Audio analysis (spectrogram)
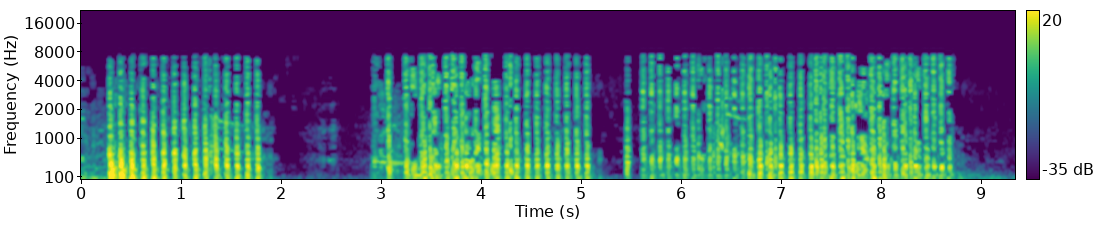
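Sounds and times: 
automatic gunfire as police and smugglers exchange fire: 0:00.3 - 0:01.9, 0:02.9 - 0:08.8.

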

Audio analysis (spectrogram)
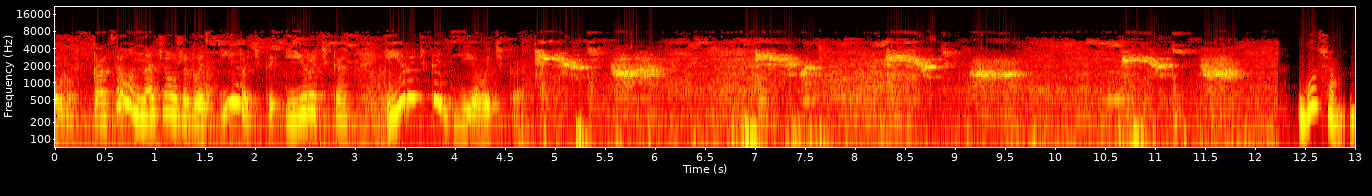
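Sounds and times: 
speech: 0:00.0 - 0:09.6, 0:12.4 - 0:13.0
parrot squawking: 0:04.8 - 0:12.2.

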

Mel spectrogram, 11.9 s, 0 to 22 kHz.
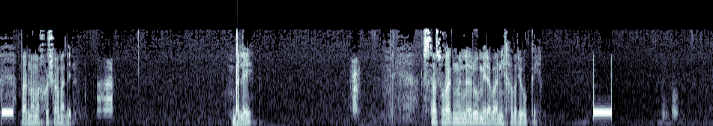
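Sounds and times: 
telephone busy tone from a failed call-in connection: 0:00.0 - 0:00.3, 0:09.9 - 0:10.2
speech: 0:00.4 - 0:01.6, 0:03.9 - 0:04.4, 0:07.1 - 0:09.1.

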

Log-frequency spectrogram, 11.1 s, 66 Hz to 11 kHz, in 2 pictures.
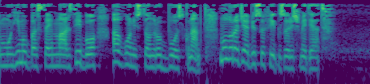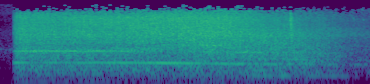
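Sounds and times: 
speech: 0:00.0 - 0:05.1
road noise: 0:05.2 - 0:11.0
heavy cargo truck engine droning: 0:05.4 - 0:11.0.

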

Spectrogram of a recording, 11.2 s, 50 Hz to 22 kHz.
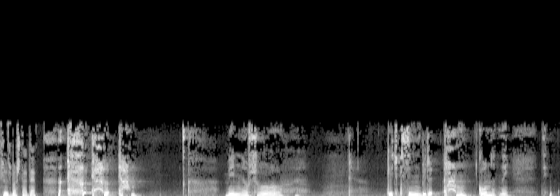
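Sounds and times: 
speech: 0:00.0 - 0:01.4, 0:02.1 - 0:02.9, 0:04.5 - 0:06.1, 0:07.8 - 0:11.1
heavy harsh coughing from a person recovering from an illness: 0:01.1 - 0:02.9, 0:08.9 - 0:09.4.

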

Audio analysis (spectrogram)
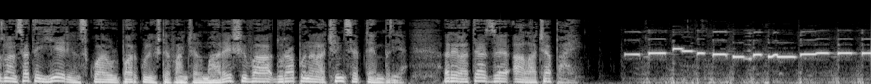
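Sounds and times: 
speech: 0:00.0 - 0:06.6
boy playing a fluier folk flute at a campaign launch show in a park square: 0:06.2 - 0:08.6.

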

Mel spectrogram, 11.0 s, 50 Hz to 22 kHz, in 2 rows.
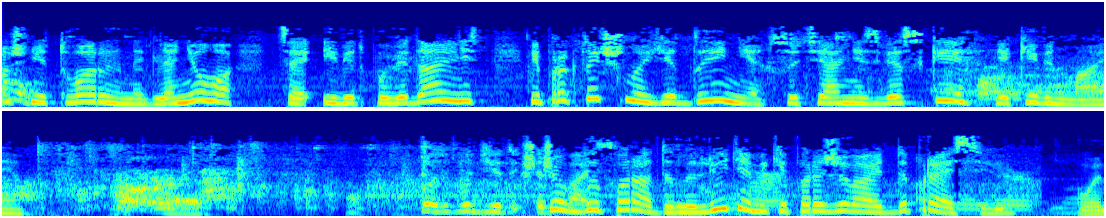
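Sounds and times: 
speech: 0:00.0 - 0:11.0
malamute wolf-dog mix barking: 0:04.7 - 0:08.1.

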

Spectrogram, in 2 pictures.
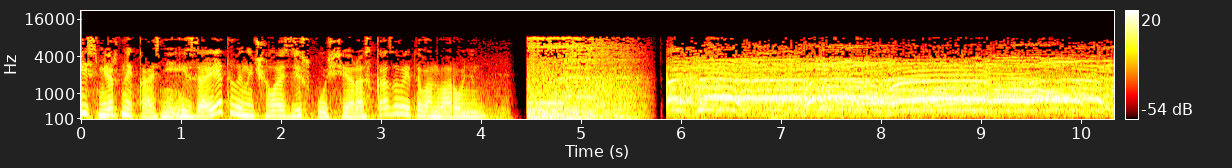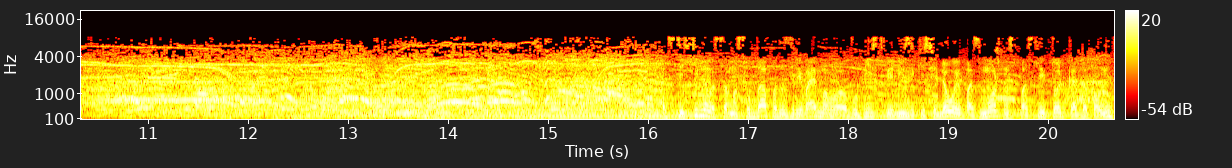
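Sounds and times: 
speech: 0:00.0 - 0:04.7, 0:16.3 - 0:20.6
angry crowd of townspeople shouting and yelling at police: 0:05.9 - 0:20.6.

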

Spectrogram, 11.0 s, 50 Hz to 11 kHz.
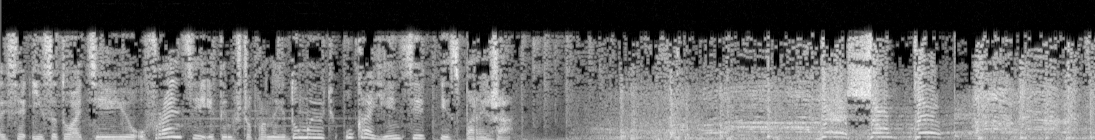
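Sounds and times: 
speech: 0:00.0 - 0:05.3, 0:08.5 - 0:09.4
dense crowd of protesters shouting and yelling: 0:05.8 - 0:10.9.

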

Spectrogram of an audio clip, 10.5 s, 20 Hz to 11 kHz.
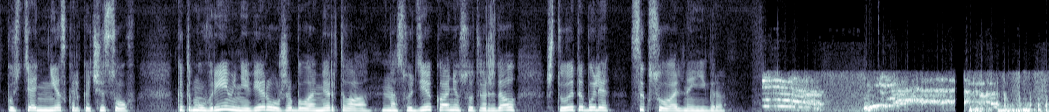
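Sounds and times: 
speech: 0:00.1 - 0:07.4
woman screaming behind a door over a telephone line: 0:07.6 - 0:10.0.

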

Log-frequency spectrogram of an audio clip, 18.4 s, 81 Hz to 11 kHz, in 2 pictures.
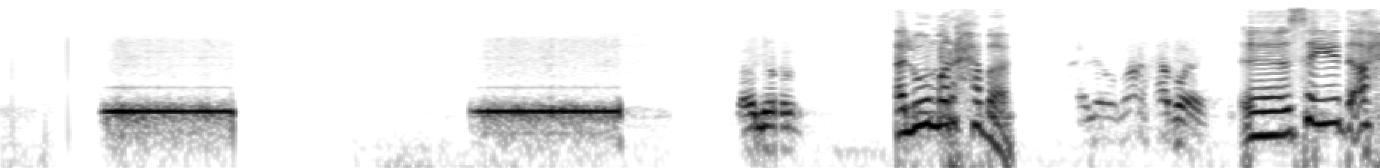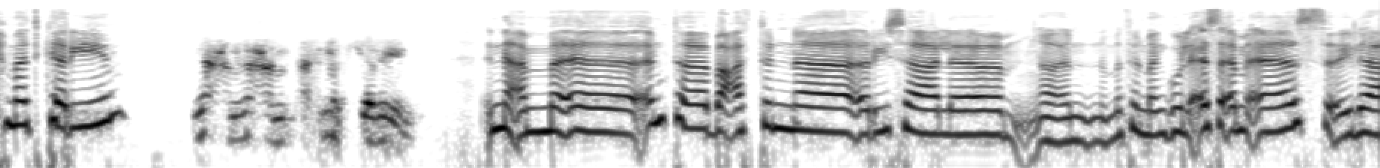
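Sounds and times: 
telephone ringback tones: 0:00.7 - 0:01.6, 0:03.2 - 0:04.2
speech: 0:06.0 - 0:06.8, 0:07.8 - 0:10.0, 0:10.7 - 0:18.3.

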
